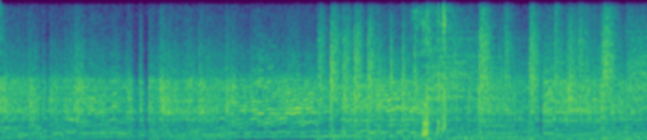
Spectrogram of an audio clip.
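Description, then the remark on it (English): A funk rock song plays loudly with a driving groove, distorted guitar, punchy bass and steady drums, growing busier and brighter partway through; nobody talks over it. “Super funk.”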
